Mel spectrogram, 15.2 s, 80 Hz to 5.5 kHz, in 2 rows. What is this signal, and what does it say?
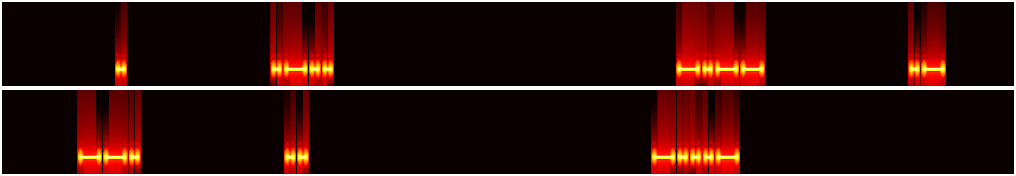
Morse code, heard as a keyed tone, about 25 wpm, spaced as for 7 wpm, 600 Hz. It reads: EL YAGI <BT>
